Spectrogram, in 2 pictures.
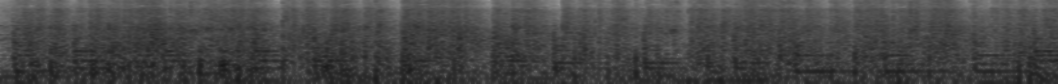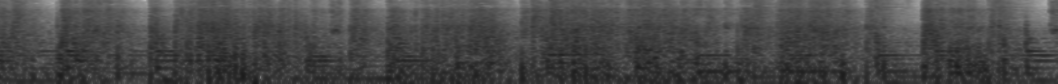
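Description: A string of firecrackers going off in a rapid, continuous chain of sharp cracks, over loud background music with a steady bass.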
